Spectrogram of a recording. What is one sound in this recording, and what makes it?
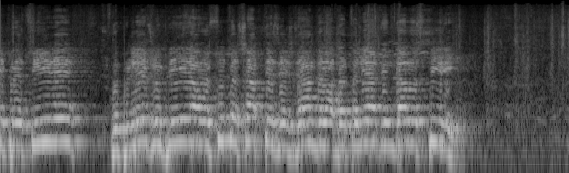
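An elderly man speaks into a microphone through loudspeakers, calmly and formally.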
